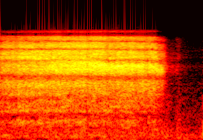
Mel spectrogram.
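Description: A steady hiss, about a second and a half long, that starts and cuts off suddenly.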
